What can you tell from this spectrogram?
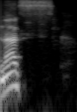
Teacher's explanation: आइन को जो है हलक से साफ कीजिए अच्छी तरह से। हाँ, यहाँ आइन फिर आ गया, नस्तईन नहीं, सीधे आइन, आइन, ठीक है।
